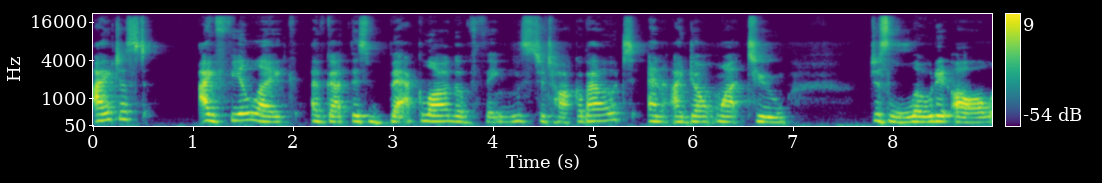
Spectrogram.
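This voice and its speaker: Very slow, somewhat breathy speech from a woman. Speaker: knitting video podcaster. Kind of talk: casual chat. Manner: slow, fishing for words; halting, many fillers.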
